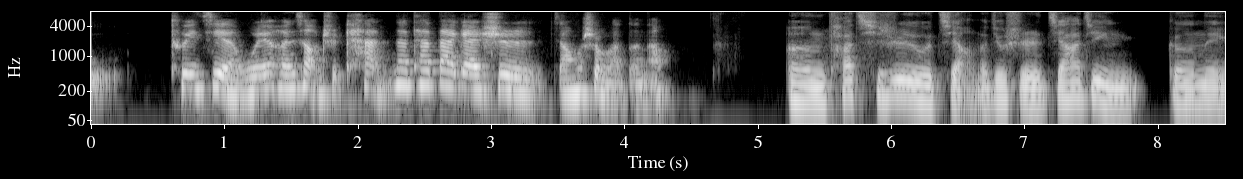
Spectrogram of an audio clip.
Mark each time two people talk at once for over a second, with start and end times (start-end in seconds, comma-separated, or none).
none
